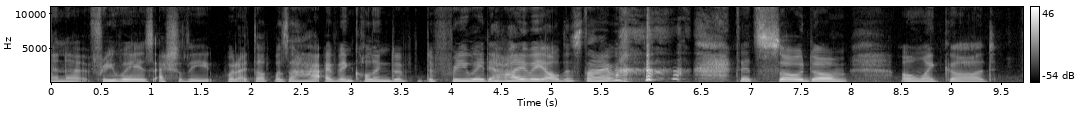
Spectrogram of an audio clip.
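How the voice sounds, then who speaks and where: A woman with a non-native accent, fairly high-pitched, lively in intonation, at a fairly slow pace. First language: not English. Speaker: gaming streamer. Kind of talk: let's play commentary. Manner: casual, conversational.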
